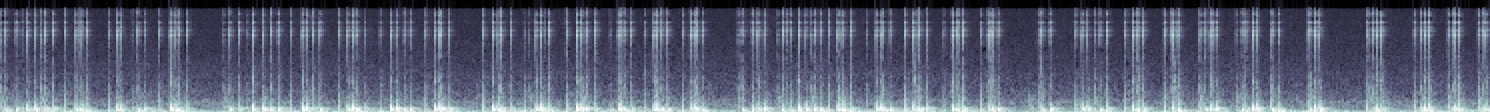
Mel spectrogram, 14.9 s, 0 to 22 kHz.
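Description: Fingertips tap rapidly on the sides of an upside-down clear glass jar full of hard candies. The dense stream of short, dry taps has a low thump around 100 Hz and a faint bright clicky edge, with each tap dying away almost at once.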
